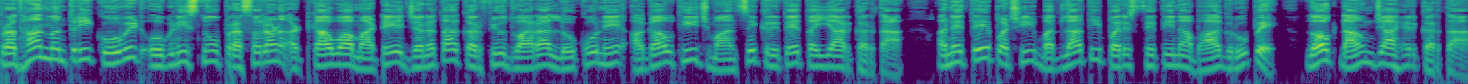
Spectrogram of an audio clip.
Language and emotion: Gujarati, neutral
